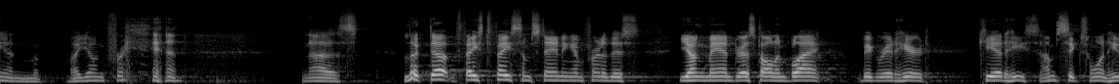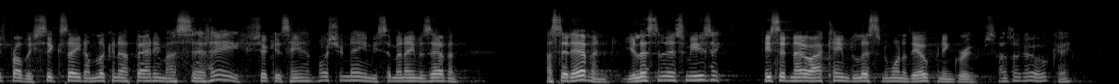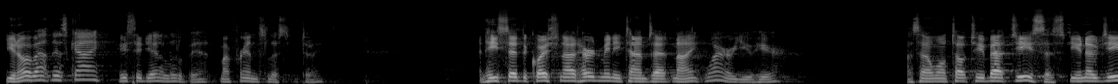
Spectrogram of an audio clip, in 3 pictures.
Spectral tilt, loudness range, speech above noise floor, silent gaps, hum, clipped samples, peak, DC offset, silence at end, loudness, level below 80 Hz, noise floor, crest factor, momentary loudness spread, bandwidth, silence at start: -4 dB/octave; 8 LU; 47 dB; none; none; under 0.1%; -8 dBFS; under 0.1%; 0 s; -31 LUFS; -74 dBFS; -78 dBFS; 24 dB; 15 LU; 15.5 kHz; 0 s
